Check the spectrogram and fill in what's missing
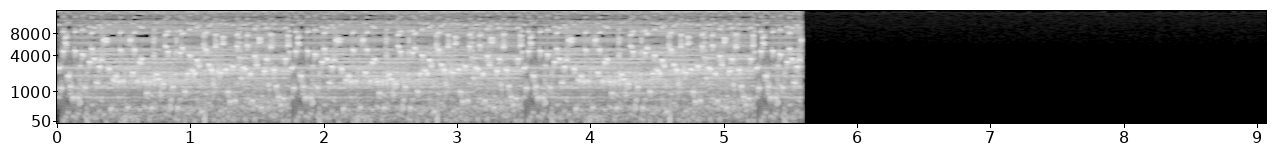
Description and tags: imaginary lab sounds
